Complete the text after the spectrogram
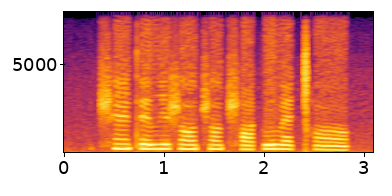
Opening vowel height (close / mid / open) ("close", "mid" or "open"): mid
